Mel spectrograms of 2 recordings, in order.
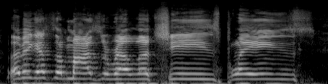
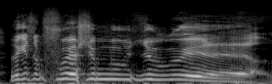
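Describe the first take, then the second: First: "mozzarella cheese" said fully in American, slow and higher, "please" drawn out; slow, sweet, childlike order; overly American mozzarella. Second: "mozzarella" as a slow, drawn Italian muzarel, higher; hammed-up Italian deli order, slowed; over-the-top Italian. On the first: The other extreme at the deli, slow, higher, overly American. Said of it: "But you also go". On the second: How you shouldn't order cheese, in a slow mock Italian accent. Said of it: "you don't go". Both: Shown as a demonstration.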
